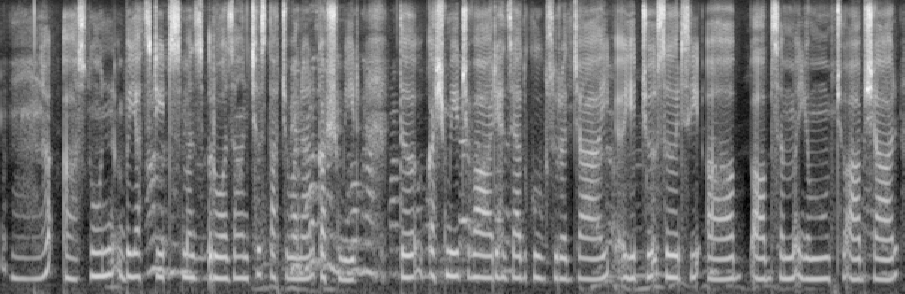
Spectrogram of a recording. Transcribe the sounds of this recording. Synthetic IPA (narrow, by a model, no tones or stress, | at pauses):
nɐɐsuːnbɐjɐt̪sʈeːʈsmɐnzɾoːzaːnt͡ʃʰɐst̪ɐt͡ʃʰuʋɐnaːnkɐʃmiːɾt̪ɨkɐʃmiːɾt͡ʃʰuʋaːɾiɦɐzjaːd̪kʰuːbsuːɾɐt̪̚d͡ʒaːjijit͡ʃʰusəːɾsiaːb̚aːbsɐmjumt͡ʃʰuaːbʃaːɾ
